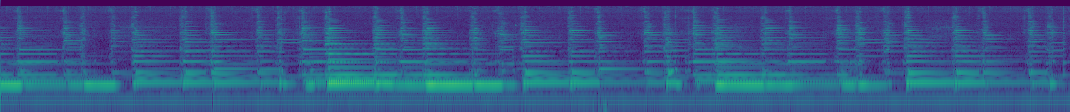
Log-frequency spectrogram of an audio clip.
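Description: Ukulele strumming chords in an instrumental passage with no singing: a chord struck roughly every second and left to ring, over a steady low hum.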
